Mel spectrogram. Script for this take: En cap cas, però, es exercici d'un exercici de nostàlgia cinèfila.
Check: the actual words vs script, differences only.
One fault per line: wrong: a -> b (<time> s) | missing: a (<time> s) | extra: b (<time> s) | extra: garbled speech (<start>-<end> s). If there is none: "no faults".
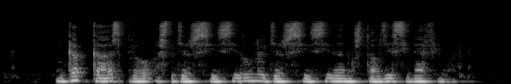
no faults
